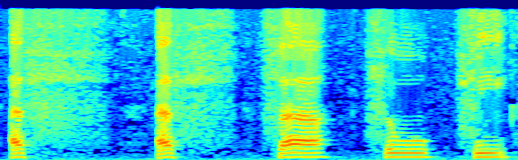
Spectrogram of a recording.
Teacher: هذه الثاء لو لاحظتم يتدفق معها هواء، فهي حرف مهموس لأنها من حروف سكت فحثه شخص، وهي حرف رخو يعني يجري معه الصوت، أف قابلة للمط.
